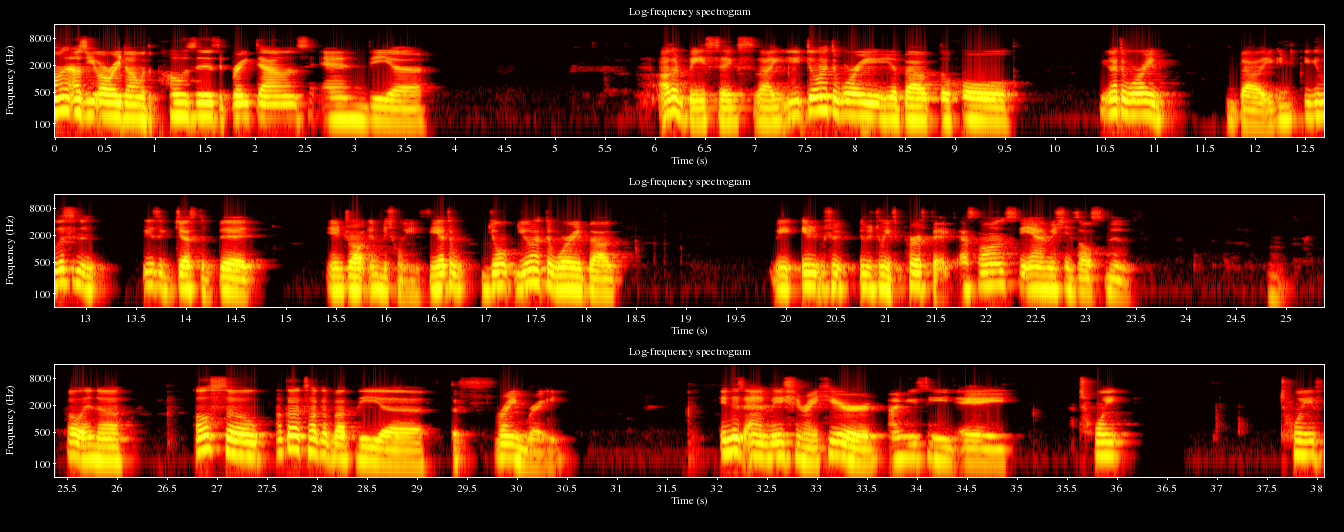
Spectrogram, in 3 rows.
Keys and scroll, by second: 9.3 ctrl+z, 13.8 ctrl+z, 18.4 ctrl+z, 22.2 ctrl+z, 24.9 ctrl+z, 30.1 ctrl+z, 37.0 ctrl+z.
